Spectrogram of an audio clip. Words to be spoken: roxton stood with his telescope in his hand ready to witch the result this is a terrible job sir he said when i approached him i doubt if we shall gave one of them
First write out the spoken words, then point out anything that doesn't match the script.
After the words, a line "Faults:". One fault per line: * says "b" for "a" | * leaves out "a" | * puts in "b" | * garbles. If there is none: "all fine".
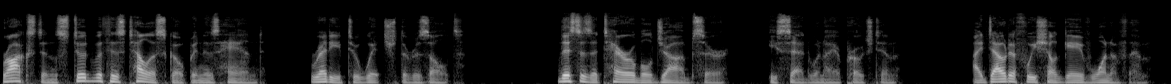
roxton stood with his telescope in his hand ready to witch the result this is a terrible job sir he said when i approached him i doubt if we shall gave one of them
Faults:
all fine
